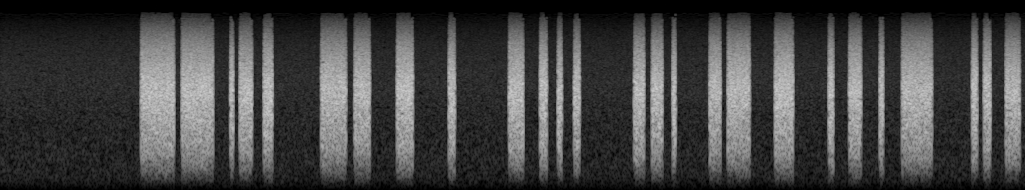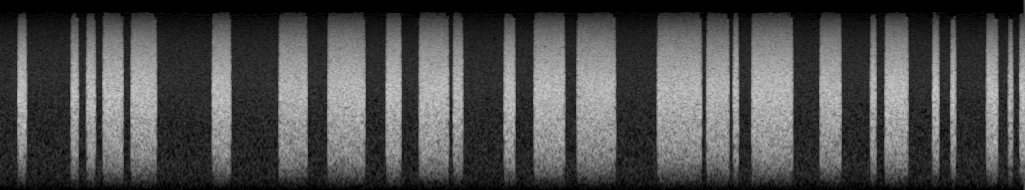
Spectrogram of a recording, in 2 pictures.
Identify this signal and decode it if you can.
Bursts of noise. There is no code.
